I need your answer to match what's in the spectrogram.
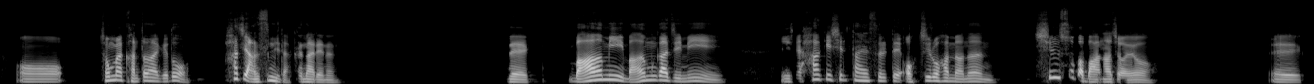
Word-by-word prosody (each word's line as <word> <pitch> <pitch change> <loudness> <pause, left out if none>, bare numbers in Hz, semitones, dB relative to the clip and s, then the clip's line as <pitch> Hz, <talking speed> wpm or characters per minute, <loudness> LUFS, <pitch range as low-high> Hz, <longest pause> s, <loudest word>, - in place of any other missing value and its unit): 어 125 -1 -3 0.4
정말 195 +2 +2
간단하게도 155 +2 -1 0.3
하지 265 -1 +3
않습니다 150 +5 0
그날에는. 115 -6 -2 1.7
네. 120 -3 +1 0.4
마음이 195 +7 +6
마음가짐이 155 - +1 0.6
이제 135 -1 -8
'하기 230 -1 -1
싫다.' 205 -2 -4
했을 170 -1 -2
때 - - -3
억지로 175 -2 0
하면은 135 -7 -3 0.4
실수가 315 0 -1
많아져요. 110 -5 -1 1.2
예. 110 -2 -2
140 Hz, 230 characters per minute, -22 LUFS, 120-185 Hz, 1.7 s, 마음이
